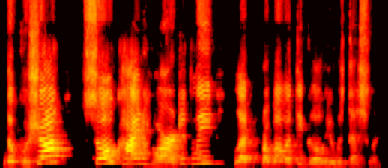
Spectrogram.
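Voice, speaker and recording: A woman's voice: high voice, measured pace, fairly bright tone, echoey room. A woman narrating a story as a read-aloud, now and then stumbling over words and repeating them.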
